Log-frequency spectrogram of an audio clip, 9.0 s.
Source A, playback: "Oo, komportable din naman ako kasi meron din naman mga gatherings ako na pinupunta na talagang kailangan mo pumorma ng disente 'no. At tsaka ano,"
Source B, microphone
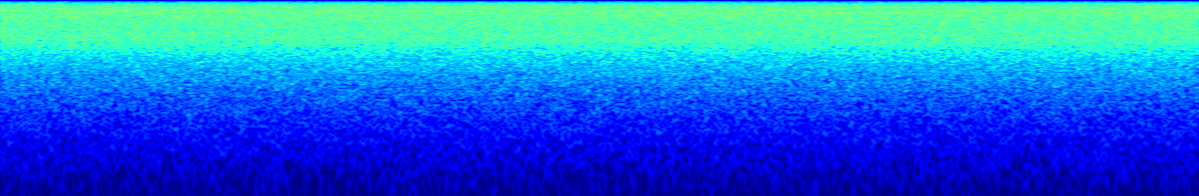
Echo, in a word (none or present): none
